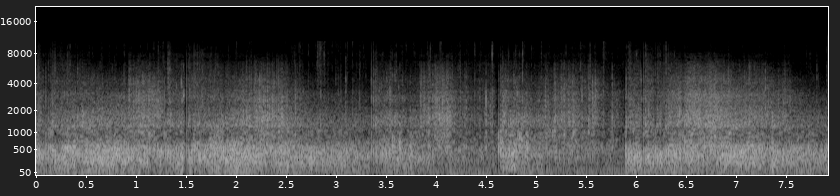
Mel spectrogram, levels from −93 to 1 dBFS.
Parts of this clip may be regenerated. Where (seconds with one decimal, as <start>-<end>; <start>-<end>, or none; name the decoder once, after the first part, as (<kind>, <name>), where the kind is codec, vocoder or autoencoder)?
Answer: none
